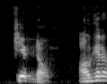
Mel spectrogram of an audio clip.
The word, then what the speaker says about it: Chibnall: It's directed by Jamie Childs and written by Chris Chibol? Do you say Chibol? I suppose that's how you say it, right? We better get this right for the future. There's an N. Okay. Chimlo. Okay. Chibnall.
